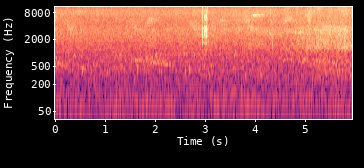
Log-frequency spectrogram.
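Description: Outdoor background noise: a steady low rumble with a single short click about three seconds in.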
